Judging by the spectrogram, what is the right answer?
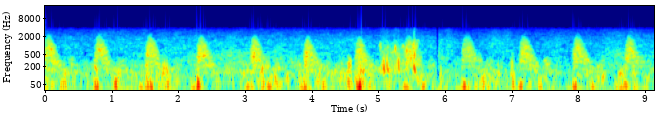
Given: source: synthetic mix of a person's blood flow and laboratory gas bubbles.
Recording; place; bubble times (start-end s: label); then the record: Doppler ultrasound of blood flow; subclavian vein
5.00-5.67 s: bubbles
From the record:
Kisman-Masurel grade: 212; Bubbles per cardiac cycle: several, 3 to 8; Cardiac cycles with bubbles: 1 to 10%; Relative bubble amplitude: moderate (0.250 to 0.450); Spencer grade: 1 (occasional bubble signal discernible with the cardiac motion signal, with majority of cardiac periods free of bubbles); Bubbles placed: anywhere in the cardiac cycle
